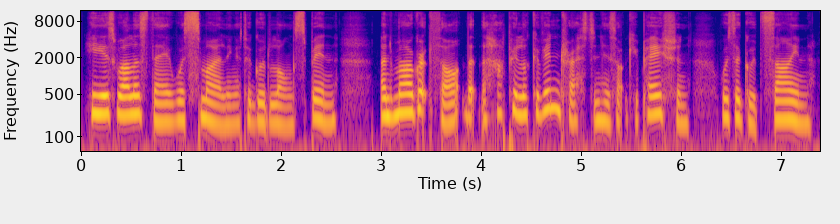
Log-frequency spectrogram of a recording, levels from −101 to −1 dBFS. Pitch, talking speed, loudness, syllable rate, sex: 200 Hz, 225 wpm, -19 LUFS, 5.7 syllables/s, female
